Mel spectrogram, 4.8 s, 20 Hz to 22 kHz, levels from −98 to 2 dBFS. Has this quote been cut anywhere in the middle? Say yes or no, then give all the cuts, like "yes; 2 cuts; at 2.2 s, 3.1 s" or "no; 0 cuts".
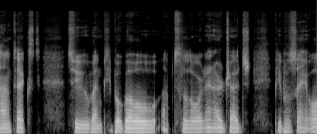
no; 0 cuts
